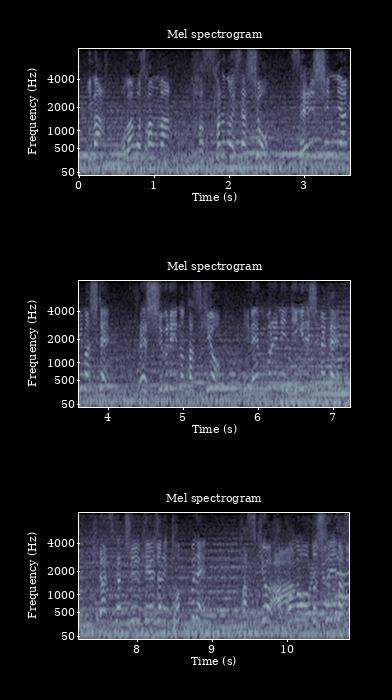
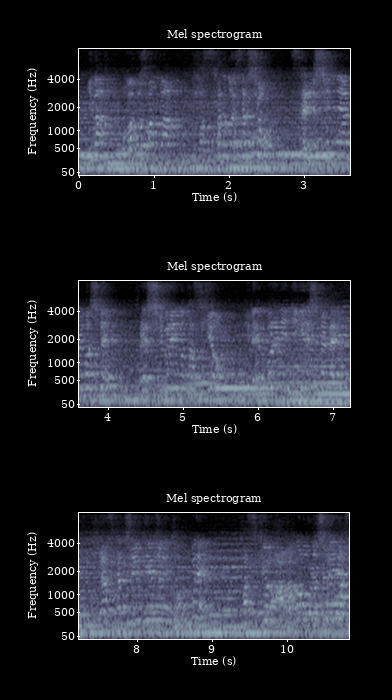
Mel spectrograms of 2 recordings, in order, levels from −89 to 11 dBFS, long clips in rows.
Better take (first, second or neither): first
